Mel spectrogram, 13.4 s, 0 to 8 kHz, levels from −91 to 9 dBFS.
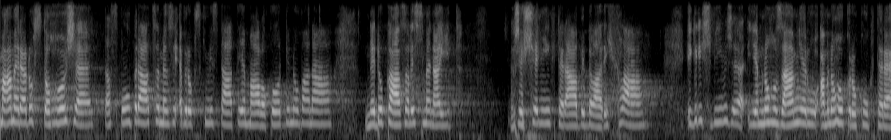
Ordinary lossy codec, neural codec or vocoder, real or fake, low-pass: Opus, 16 kbps; vocoder, 22.05 kHz, 80 mel bands, WaveNeXt; fake; 7.2 kHz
